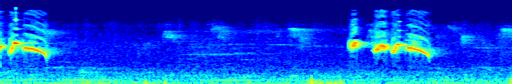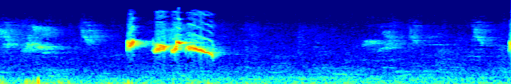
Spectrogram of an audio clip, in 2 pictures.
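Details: Female red-whiskered bulbul song, used as a trapping lure: three lively whistled phrases, each a bubbly string of notes sliding down at the end, repeated roughly every three seconds, with soft faint chirps between.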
